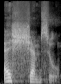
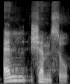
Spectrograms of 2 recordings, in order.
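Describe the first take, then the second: First: No L sound; the sh is doubled. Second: An L sound is heard before the sh. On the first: The speaker calls it right. "That means that the lam is silent here" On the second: The speaker calls it wrong. "I did not say al-shamsu"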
